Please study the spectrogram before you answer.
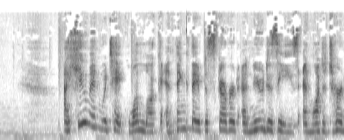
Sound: none

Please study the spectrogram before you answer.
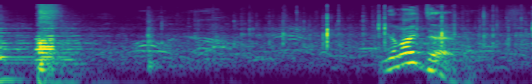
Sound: audience applauding

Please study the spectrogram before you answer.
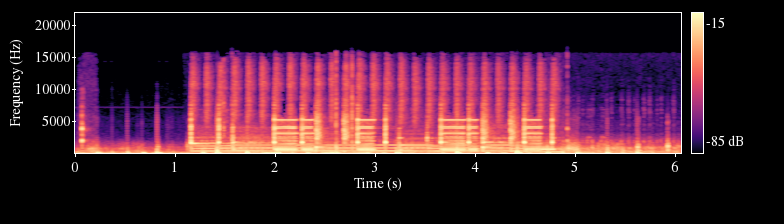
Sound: phone rings

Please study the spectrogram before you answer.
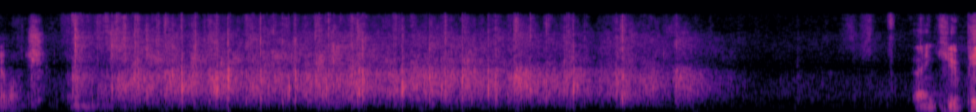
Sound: applause

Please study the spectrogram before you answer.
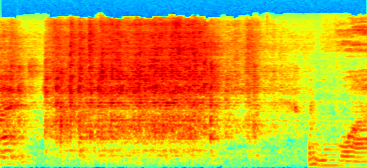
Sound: paper rustling loudly

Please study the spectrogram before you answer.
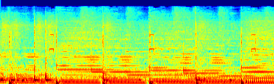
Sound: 🔥 Oven Sound 🔥

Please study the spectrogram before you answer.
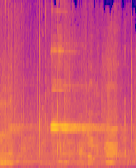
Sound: whistle

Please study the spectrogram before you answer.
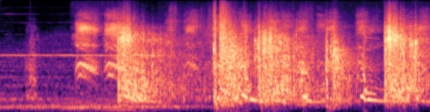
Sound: gunfire blasting; birds squawking

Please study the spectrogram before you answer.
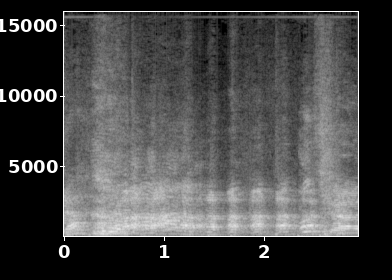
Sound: laughs

